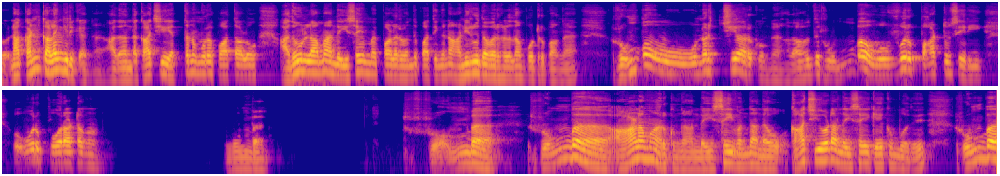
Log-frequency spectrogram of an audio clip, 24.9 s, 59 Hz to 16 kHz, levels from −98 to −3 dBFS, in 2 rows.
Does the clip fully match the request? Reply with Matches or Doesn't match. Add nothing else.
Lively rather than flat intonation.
Matches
